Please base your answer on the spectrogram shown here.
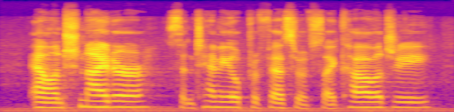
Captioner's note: none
